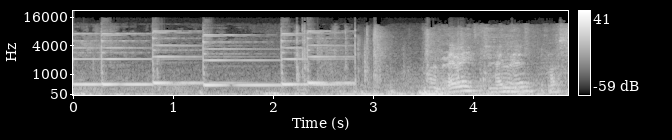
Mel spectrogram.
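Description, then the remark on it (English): A musical doorbell chime at Harry and Meghan's home rings out a short tune of about half a dozen clear, ringing notes, a little bit of God Save the Queen, then voices begin talking as the chime fades. “Can I just say the doorbell is the best bit?”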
